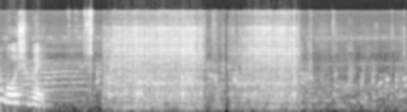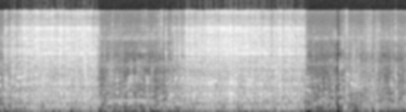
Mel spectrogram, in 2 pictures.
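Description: A sewing machine whirs in short bursts as it stitches fabric.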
